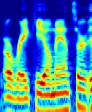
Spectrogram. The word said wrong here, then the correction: Archaeomancer: Is that not how you say it? Arachiomancer? How do you pronounce the name? Oh, shit. – Archaeomancer? – Is it Archaeomancer? – Yeah. – It's not Arachio? Oh, Jesus.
